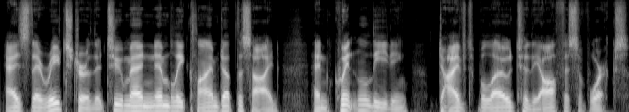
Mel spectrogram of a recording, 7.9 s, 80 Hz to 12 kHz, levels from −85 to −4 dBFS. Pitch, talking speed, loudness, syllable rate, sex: 95 Hz, 170 wpm, -20 LUFS, 4.5 syllables/s, male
